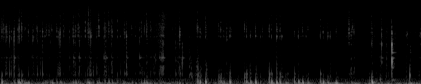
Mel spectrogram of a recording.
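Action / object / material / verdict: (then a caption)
tap / hollow plastic ball with liquid-filled chamber / plastic / none. Fingertips and nails tap and scratch the surface of a hand-sized black plastic Magic 8 Ball with a white 8 label, held in both hands; it is a hollow shell with a liquid-filled answer chamber inside. The sound is quiet, with a dense run of soft, dry taps carrying a low, hollow thump, mixed with bright scratchy rustling. Each hit dies away almost at once, with no ring.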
